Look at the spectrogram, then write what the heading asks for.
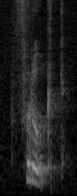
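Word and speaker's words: фрукт: So if you want to say fruit in Ukrainian, you would say it like fruct, fruct, fruct.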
